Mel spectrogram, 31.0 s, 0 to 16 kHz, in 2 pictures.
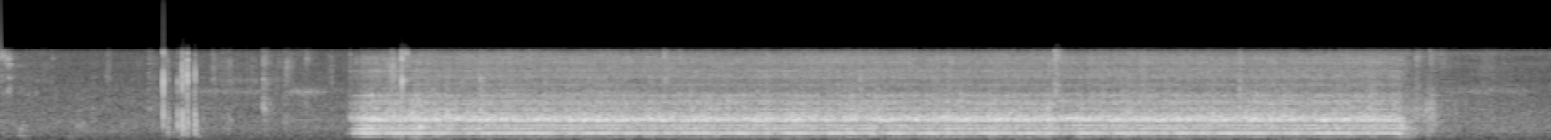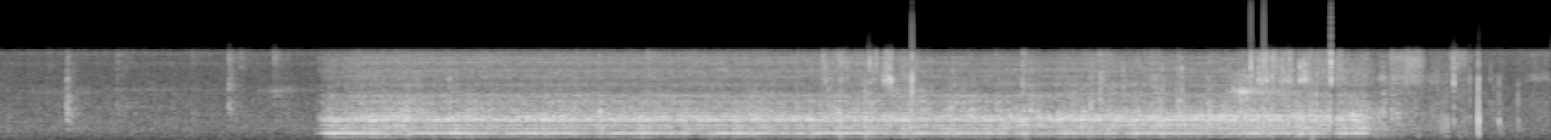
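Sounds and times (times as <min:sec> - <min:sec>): washing machine motor humming: 0:03.5 - 0:14.3, 0:18.7 - 0:29.4.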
